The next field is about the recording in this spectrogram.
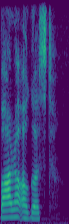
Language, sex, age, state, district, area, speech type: Nepali, female, 18-30, West Bengal, Jalpaiguri, rural, spontaneous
